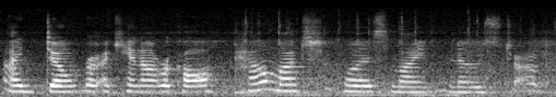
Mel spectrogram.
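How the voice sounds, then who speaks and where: A woman talks over noticeable background noise, her voice carrying audible room echo. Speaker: YouTube vlogger. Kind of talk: casual vlog Q&A. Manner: casual, filler-heavy.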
